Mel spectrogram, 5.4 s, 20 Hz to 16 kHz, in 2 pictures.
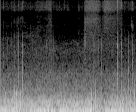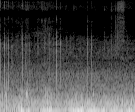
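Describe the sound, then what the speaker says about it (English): Low, rumbling wind buffeting a moving Ford Ranger 3.2 TDCi Wildtrak from its roof light bar, with steady road noise and a few faint clicks underneath. "You are going to get a little bit of wind noise from the light bar on the roof."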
